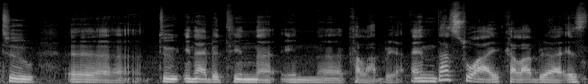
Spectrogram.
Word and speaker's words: Calabria: You know the pronunciation correct in Italian is Calabria and it's the name of a part of the tribe of Messapi.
